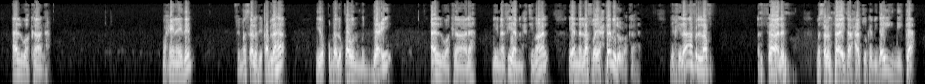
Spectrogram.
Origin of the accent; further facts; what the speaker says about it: Al-Ahsa, Eastern Province, Saudi Arabia; يقول أن هناك مصنف عندنا في الأحساء كتاب للقضاء بتفسير الألفاظ العامية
